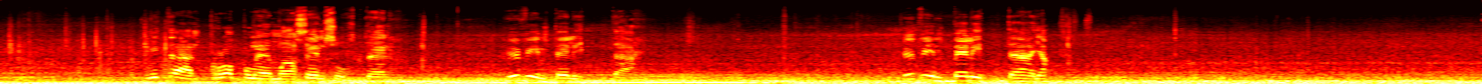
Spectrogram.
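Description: A car engine hums low and steadily.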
